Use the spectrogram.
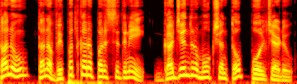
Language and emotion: Telugu, neutral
